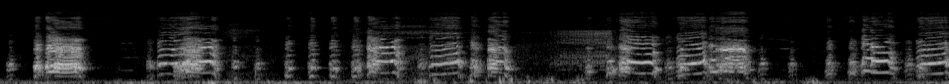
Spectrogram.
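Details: Chickens clucking and squawking in a lively mix, notes rising and falling in pitch, with a burst of soft noise midway and low rumble in the background.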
